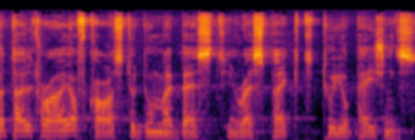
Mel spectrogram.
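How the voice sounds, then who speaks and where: A man speaks with a German accent at a medium pitch. His pace is fairly slow and his pitch varies in an ordinary way. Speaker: priest and psychotherapist giving a lecture. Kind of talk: lecture.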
